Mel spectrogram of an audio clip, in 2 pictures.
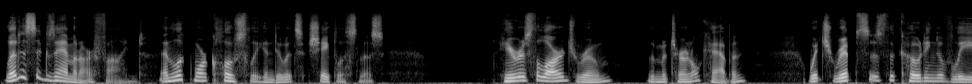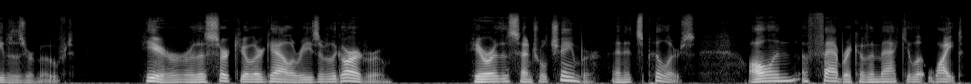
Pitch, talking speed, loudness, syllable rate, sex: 130 Hz, 165 wpm, -22 LUFS, 5.8 syllables/s, male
